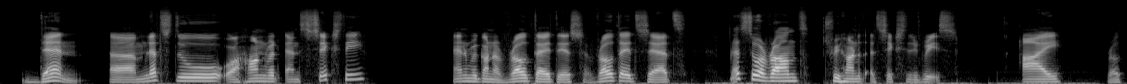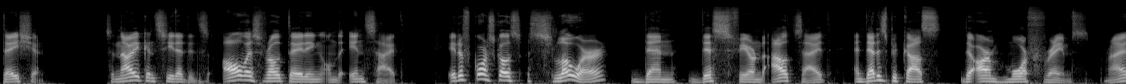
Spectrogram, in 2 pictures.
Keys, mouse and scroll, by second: 0.7-5.7 drag, 5.7 r, 10.1 i, 12.6-13.0 drag, 13.0 space, 16.3 space, 17.6 right click, 21.3-22.5 drag.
